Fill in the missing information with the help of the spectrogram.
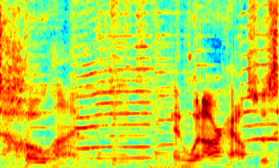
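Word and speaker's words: Hochheim: texans who don't know how to pronounce our name but the generations of texans who have depended on hohein for their home farm auto or commercial coverage will never forget it it's ho-hum and when our house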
